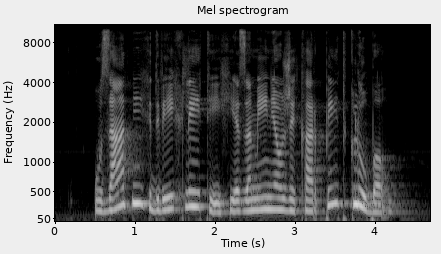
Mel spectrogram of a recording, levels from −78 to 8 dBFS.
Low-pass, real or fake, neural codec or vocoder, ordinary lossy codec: 9.9 kHz; real; none; none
